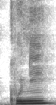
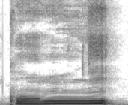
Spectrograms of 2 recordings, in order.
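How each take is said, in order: First: The n sound is short and single. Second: The n sound is held long, doubled. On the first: The speaker calls it wrong. "pas koni" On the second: The speaker calls it right. "mais konni"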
